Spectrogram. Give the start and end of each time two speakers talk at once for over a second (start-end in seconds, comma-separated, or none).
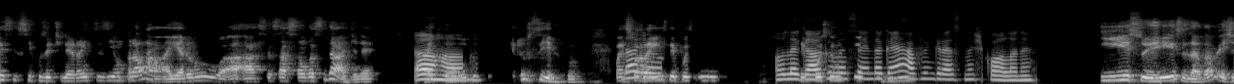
8.0-9.2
